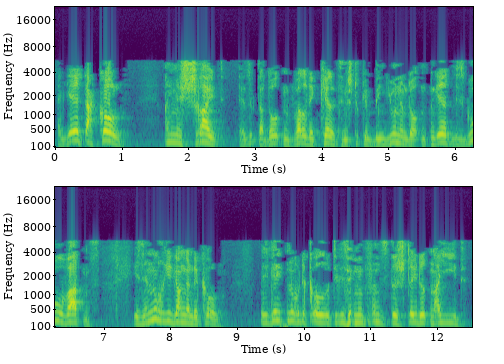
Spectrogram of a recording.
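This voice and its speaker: A man telling stories in a sermon, dropping low and soft for narration and rising sharply when he quotes. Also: animated, normal speed, husky. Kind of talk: storytelling sermon. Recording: dull lo-fi recording.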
